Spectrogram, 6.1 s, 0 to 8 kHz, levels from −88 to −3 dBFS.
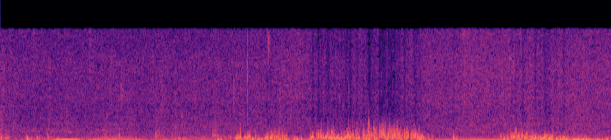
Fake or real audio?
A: real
